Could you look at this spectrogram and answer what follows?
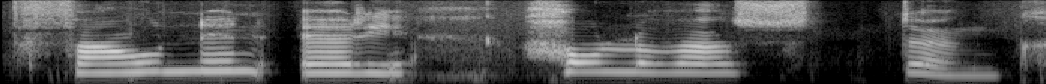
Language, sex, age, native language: Icelandic, female, 10, Icelandic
